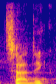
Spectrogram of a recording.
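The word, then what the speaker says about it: Zaddik: Bis, äh, spricht man das Zadig oder Sadik? – Zadig wäre ein richtiges Zadig.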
